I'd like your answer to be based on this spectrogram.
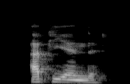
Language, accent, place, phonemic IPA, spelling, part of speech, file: French, France, Lyon, /a.pi ɛnd/, happy end, noun, LL-Q150 (fra)-happy end.wav
- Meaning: happy ending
